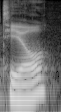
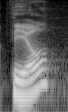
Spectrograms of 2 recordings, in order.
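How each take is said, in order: First: "Teal" starting with a plain T; hard T. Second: "Thiel" starting with a TH sound; soft TH. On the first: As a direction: say "Teal" like the colour. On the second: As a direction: say "Thiel" with th as in "thin", rising. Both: Real, not acted. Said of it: "look up how to pronounce it".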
